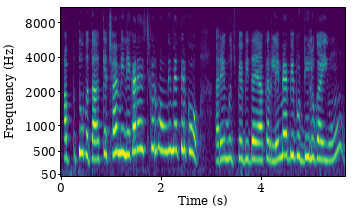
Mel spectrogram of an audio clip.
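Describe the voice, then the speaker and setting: Put-upon old mother-in-law, high and plaintive, grumbling under her breath, a woman playing her. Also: fairly quick. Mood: pleading. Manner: pleading, complaining to herself. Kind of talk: amateur family drama acting.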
